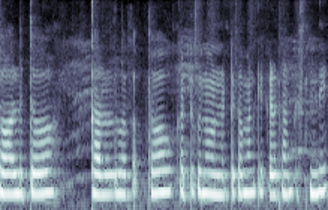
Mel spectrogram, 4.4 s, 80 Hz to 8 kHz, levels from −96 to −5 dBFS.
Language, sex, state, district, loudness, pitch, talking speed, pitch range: Telugu, female, Andhra Pradesh, Krishna, -15 LUFS, 250 Hz, 95 wpm, 245-265 Hz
